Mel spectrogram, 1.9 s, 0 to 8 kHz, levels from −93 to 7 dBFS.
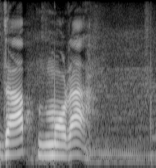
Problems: background sounds at intervals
